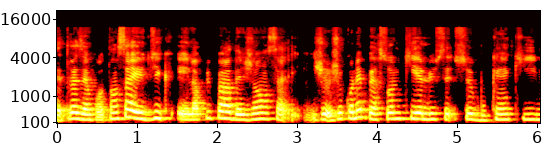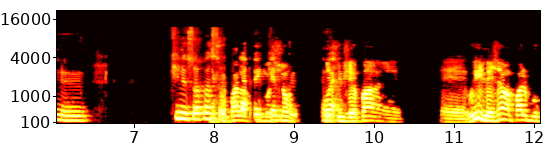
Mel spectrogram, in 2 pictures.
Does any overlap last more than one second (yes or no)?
yes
